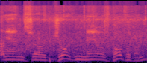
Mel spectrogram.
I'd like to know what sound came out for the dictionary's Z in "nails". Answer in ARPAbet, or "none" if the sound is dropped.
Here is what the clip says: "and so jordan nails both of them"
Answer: Z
